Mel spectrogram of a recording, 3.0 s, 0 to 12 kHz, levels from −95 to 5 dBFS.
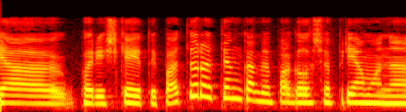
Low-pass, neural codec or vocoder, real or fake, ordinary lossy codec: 7.2 kHz; none; real; MP3, 64 kbps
